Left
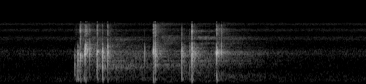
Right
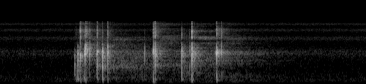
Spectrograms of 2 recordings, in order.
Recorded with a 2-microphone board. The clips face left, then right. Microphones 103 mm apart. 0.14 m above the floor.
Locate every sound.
0.7 s crushing: centre (ahead or behind), 0.7 m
